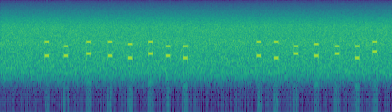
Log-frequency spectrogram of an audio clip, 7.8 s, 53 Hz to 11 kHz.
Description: DTMF, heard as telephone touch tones, dialled by hand, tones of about 90 ms, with radio hiss. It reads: 64962941 637571#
